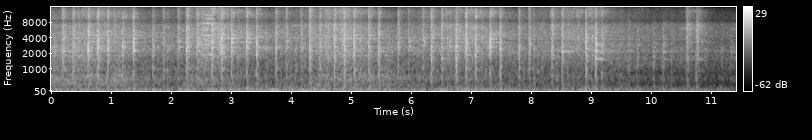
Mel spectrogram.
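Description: Freight train cars rolling past, steel wheels clicking and clattering over the rail joints over a low rumble. The sound eases off near the end.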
